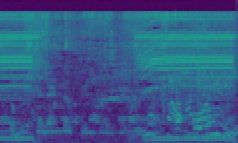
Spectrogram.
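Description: A steady, low buzzing tone that stops and restarts in spells of about a second, each start swinging up briefly in pitch, with people talking over it.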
